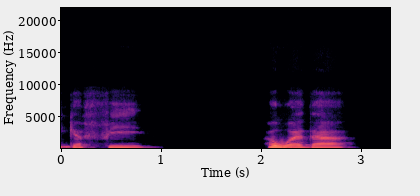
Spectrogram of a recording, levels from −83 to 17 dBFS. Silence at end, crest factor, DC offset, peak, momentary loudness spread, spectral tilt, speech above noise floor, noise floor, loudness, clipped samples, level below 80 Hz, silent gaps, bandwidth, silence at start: 0.45 s; 20 dB; under 0.1%; -2 dBFS; 12 LU; -7.5 dB/octave; over 71 dB; under -90 dBFS; -20 LUFS; under 0.1%; -70 dBFS; 1.03-2.01 s; 9.2 kHz; 0 s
